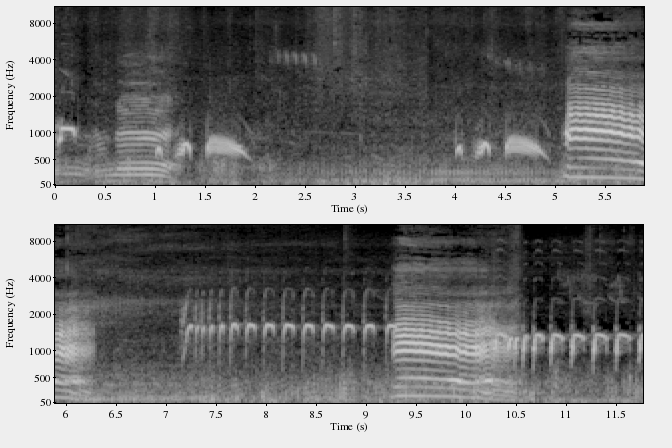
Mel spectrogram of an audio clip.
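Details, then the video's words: Two loud, sustained, deep moos from village farm cows heading onto a road, preceded by shorter, lower calls and followed by a quick series of high, repeated tonal notes. "Cows jump onto the road, sound of cows"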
